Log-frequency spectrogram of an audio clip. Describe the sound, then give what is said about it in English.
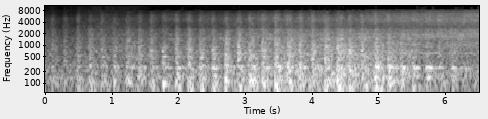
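A train rumbles along with a steady rhythmic clatter of wheels over rail joints, the beats gradually spacing out as it slows and pulls into a station on the shore of the Mississippi in the 19th century, with a broad hiss of steam and metal noise throughout. “And just over your shoulder is the sound of a slowing train as it pulls into station.”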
